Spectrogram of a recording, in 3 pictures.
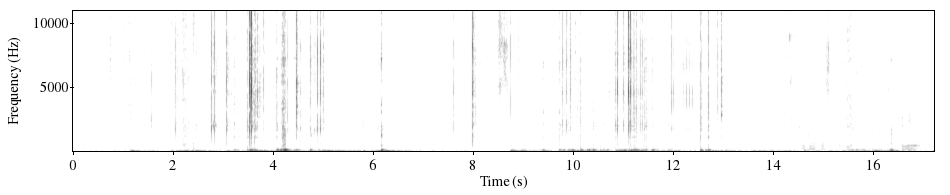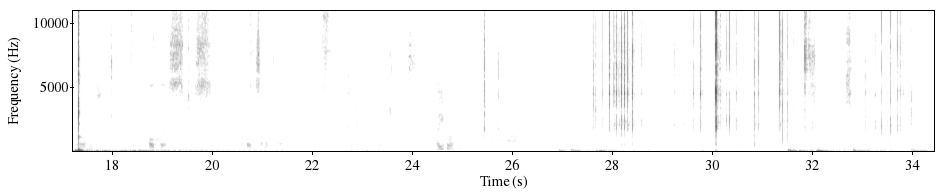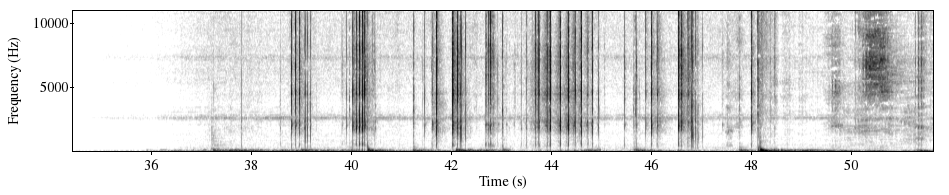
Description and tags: sliding to objects together and editing the sound outcome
